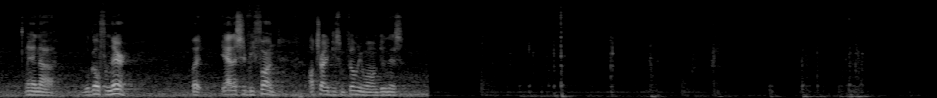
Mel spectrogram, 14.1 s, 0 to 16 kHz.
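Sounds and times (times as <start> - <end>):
faint steady hum: 0.0 - 6.5.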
